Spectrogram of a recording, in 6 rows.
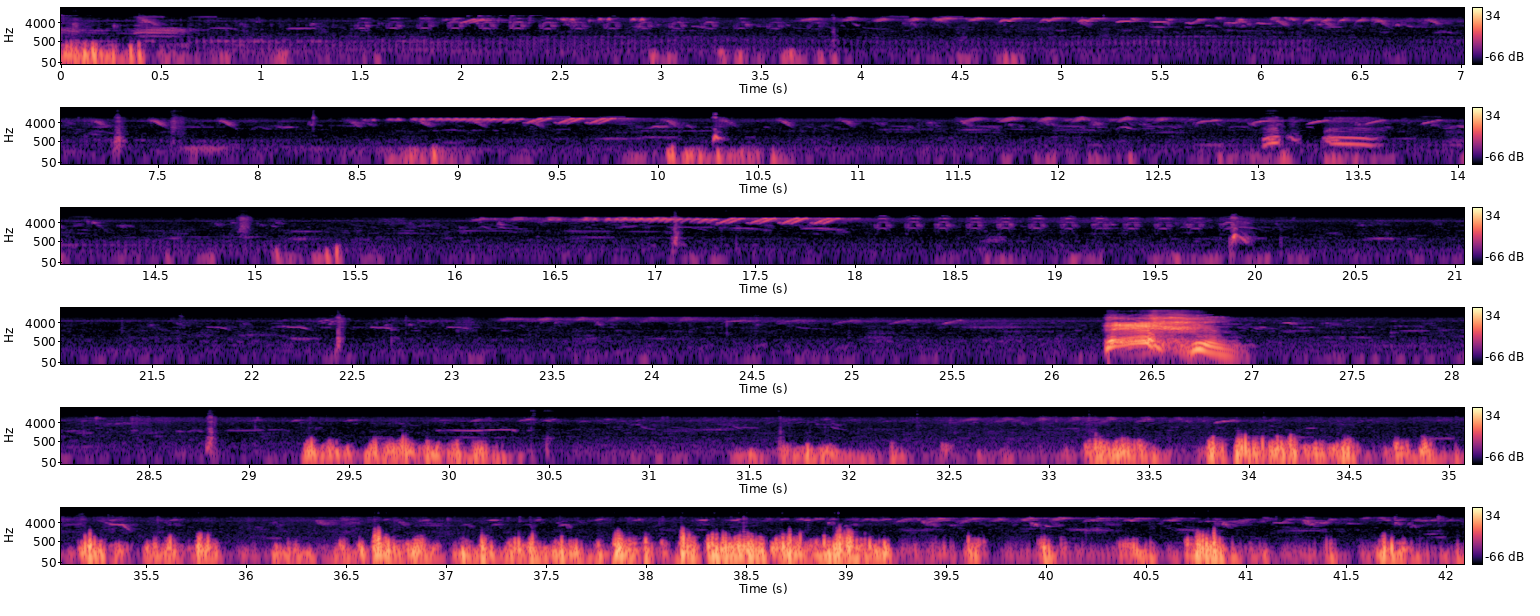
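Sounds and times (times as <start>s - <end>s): small birds trilling: 0.0s - 14.5s.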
